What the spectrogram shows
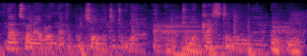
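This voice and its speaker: Speech at a moderate pace over clear music in the background. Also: man. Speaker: guest actor. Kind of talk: interview answer. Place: street. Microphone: lapel.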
